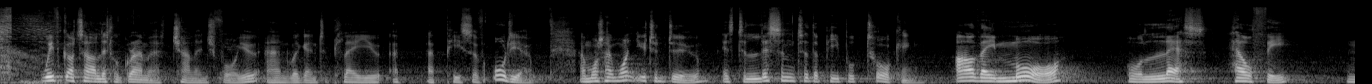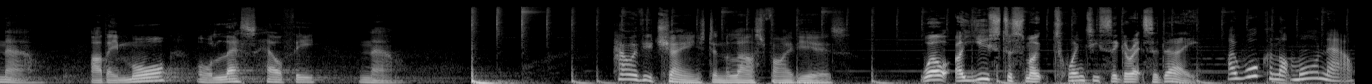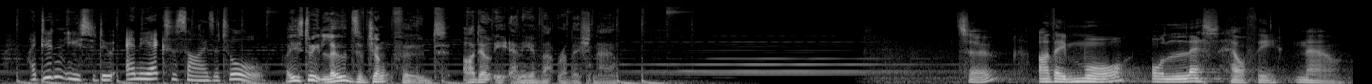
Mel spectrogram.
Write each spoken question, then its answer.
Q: So, are they more or less healthy now?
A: Yes, they, because they stopped smoking and stopped eat junk food, so yes, nowadays they are healthy more than before.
